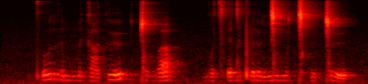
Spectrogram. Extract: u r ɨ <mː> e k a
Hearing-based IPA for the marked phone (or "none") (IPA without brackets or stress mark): mː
